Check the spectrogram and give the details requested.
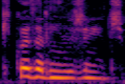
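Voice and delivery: touched, moved, emotional, choked-up voice. Pausing the reading to comment, moved and emotional. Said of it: "eu fico emocionada".

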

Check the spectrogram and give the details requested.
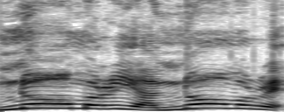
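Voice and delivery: weak put-on Spanish accent, very high pitch. Retelling a brother reacting to a slap between kids, in a not-so-good Spanish accent. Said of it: "my Spanish accent is not really good".

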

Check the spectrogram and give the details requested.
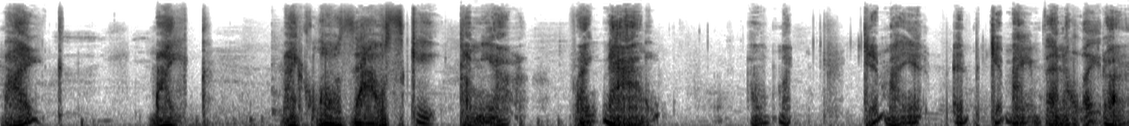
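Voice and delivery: put-on very old, chain-smoking old woman voice. Told to play a 98-year-old grandma who smoked fifty years: 98-year-old smoker grandma voice. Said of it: "you're a 98-year-old grandma that smoked cigarettes for 50 years".

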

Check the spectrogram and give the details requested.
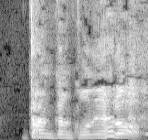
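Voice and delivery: put-on angry gruff voice. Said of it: "ビートたけしさんのモノマネをしながら怒ってください".

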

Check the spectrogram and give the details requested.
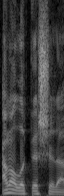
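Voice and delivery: put-on heated, worked-up, angry, resolute tone. Retelling what a friend said at work: imitating a heated friend. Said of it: "she was so heated at work one day".

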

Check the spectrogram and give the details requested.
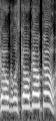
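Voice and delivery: shrill, high yelling, slow and stretched out. Describing a movie bit where a man shouts at a red van, retelling a shout. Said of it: "there's a red van and he shouts".

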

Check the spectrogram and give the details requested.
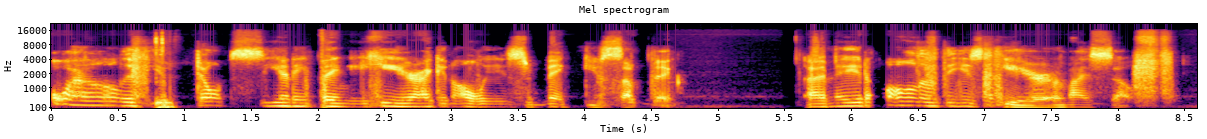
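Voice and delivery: put-on high elf voice. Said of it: "but a type of elf that you have never seen before. He has rows of bracelets and necklaces".

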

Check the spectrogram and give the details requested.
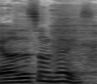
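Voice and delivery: fake-nice sarcastic tone. Speaker checks with others whether this is their sarcastic voice: sarcastic voice. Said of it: "Is that my sarcastic voice when I say".

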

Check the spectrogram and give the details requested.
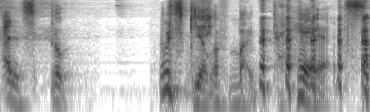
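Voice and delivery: hushed, muttered whisper under the breath. Talking about a soundbite of themselves, the speaker repeats it; imitating own whisper. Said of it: "It just sounds like I'm like just like whispering".

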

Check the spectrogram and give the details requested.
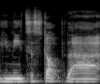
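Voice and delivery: ordinary delivery

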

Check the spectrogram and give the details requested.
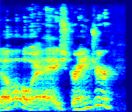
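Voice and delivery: playful, teasing, jokey, high-pitched voice. Recalling a phone call with a friend after a long silence, retelling a joking greeting. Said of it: "he jokingly said".

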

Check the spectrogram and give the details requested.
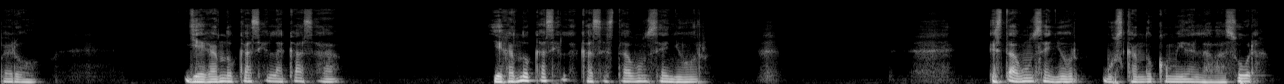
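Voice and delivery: choked-up voice catching with emotion. Telling of a man searching the trash for food: getting emotional. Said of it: "perdón que me estoy emocionando".

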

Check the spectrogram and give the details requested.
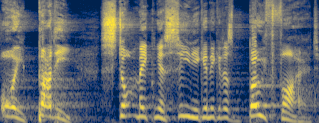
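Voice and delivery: loud, high hissed. Telling a story, the lion pins a man down and hisses at him. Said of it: "and hissed".

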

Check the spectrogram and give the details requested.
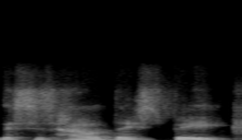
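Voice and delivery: plain

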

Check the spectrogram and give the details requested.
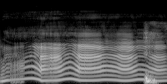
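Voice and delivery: long, held, very high ah. Recalling a mannequin stunt scene: Tommy Lee Jones impression. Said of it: "your best Tommy Lee Jones impression ever".

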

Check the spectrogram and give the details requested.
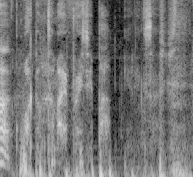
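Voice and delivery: soft, hushed ASMR whisper. Opening an eating session for viewers, in an ASMR voice. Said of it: "that's enough ASMR".

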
